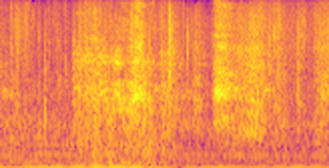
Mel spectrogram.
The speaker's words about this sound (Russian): Призрачные лошади из белого дыма, везущие за собой черную карету смерти, останавливаются рядом с ней.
